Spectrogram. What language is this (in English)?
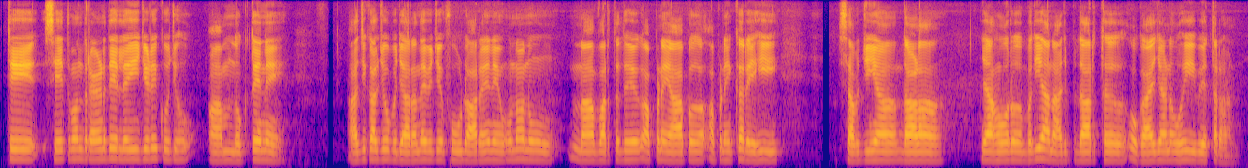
Punjabi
